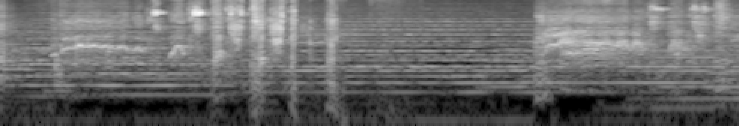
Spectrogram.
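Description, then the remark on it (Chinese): A pig squeals loudly and shrilly in distress inside a pig-slaughtering shop at a market, in two long bursts separated by a few sharp grunts and shuffling noises. “他一到市场，就听到一家杀猪店里传来哀嚎的猪叫声。”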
